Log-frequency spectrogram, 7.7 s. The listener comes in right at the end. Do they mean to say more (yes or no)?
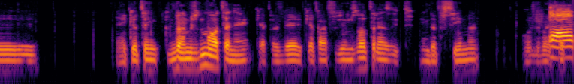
yes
